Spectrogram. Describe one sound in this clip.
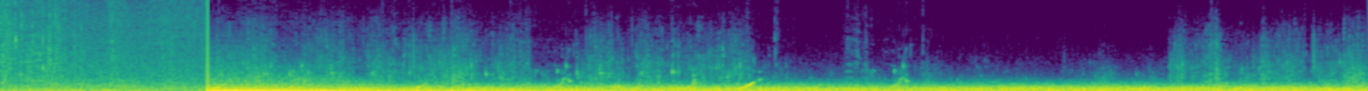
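Water rumbles deep and muffled, as if heard underwater.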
